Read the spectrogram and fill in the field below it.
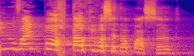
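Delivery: usual speaking voice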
